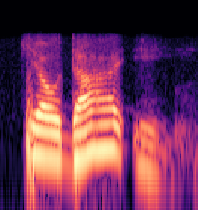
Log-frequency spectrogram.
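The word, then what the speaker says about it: Heldai: It says the 12th captain for the 12th month was Heldah the Naphtophatite of Othniel, and in his course was 24,000. And who is this Heldah? And really, in Hebrew, it's not pronounced that way. In Hebrew, it's pronounced Keldai, and this Keldai or Heldah come from the Hebrew word Keldai, which means world, worldliness.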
